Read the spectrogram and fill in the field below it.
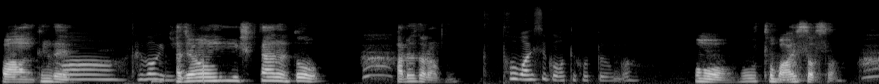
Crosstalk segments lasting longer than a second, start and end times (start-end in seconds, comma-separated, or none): none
